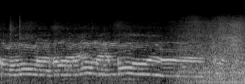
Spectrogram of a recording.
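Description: A voice over a ship's radio loudspeaker, thin-sounding with no low end, holding one long wavering sound for almost two seconds.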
